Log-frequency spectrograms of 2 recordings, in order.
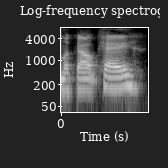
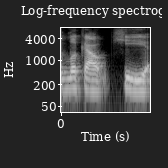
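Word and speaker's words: Lookout Cay: Cast Away K and Lookout K just like anything down in the keys that c a y is pronounced key so you're going when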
